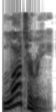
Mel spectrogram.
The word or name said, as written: lottery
